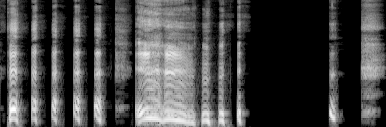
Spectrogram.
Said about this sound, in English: So, and then, he ends it with a cough.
